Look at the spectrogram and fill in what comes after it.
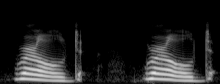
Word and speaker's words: world: 小心 world 的发音，这边的 or 是 er 的卷舌音，那 l 舌头要稍微抬高，所以会念成 world world。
